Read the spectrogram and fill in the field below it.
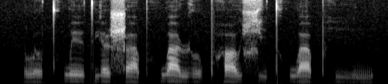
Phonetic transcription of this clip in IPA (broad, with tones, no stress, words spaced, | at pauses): lɤ˨˩t̪ʰwe˥˨ɪ̯t̪jɛ˥˨ ʂä˨˩pʰwä˥˨ ɻɤ˨˦pʰɑ˦ʊ̯ ɕi˨˦t̪ʰwä˥˨ pʰi˨˩n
